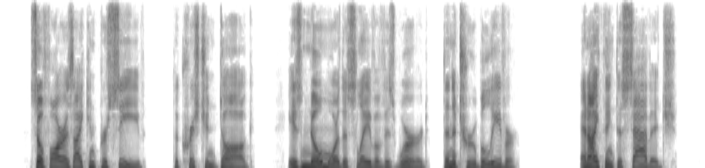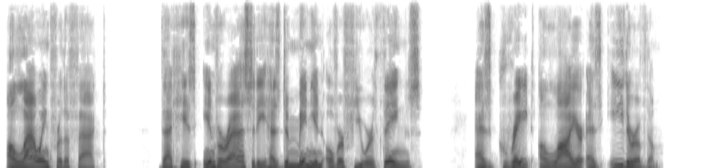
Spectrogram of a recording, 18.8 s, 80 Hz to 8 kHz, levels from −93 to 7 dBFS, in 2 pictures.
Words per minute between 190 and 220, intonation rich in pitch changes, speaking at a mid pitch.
No: average, 145 wpm; wide, 7.6 semitones; medium, 145 Hz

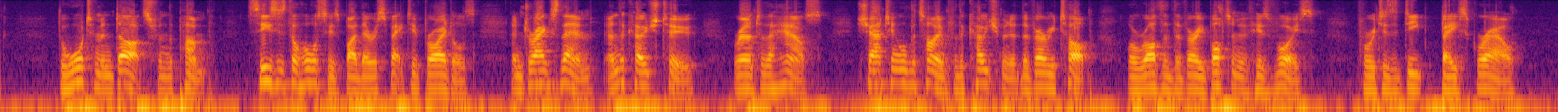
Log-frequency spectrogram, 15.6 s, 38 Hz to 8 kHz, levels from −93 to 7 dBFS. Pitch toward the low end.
Yes: low, 115 Hz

